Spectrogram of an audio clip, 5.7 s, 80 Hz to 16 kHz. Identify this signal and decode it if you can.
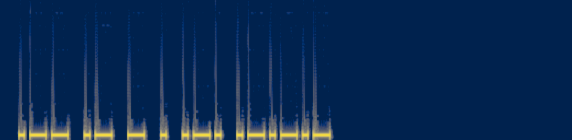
Morse code, heard as a keyed tone, about 22 wpm, 700 Hz. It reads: WATER.
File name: practice / 22wpm / Sentences with 4-Word Phrases - 22wpm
